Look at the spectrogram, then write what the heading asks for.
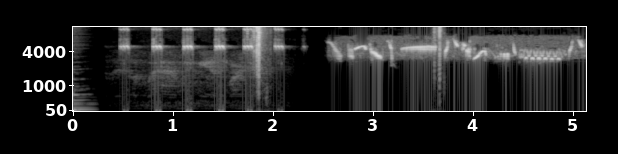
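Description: A few short clicks, each with a high beep, then from about halfway in, rapid high-pitched chirping with quick up-and-down sweeps and trills.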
